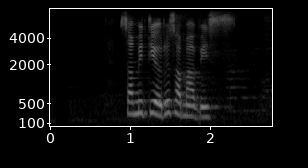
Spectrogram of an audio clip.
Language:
Nepali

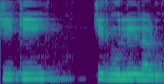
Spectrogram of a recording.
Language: Konkani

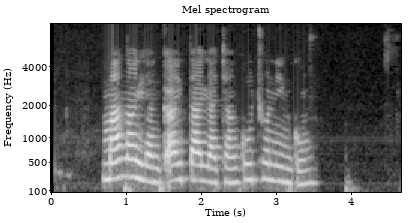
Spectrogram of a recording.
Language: Arequipa-La Unión Quechua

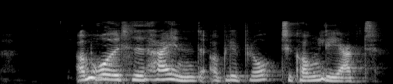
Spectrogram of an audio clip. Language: Danish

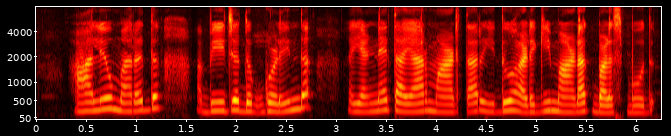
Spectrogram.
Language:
Kannada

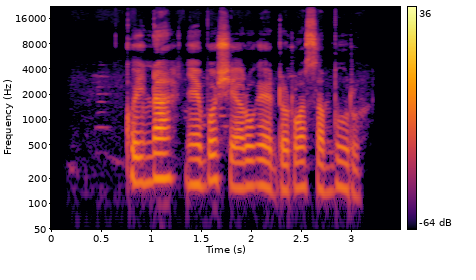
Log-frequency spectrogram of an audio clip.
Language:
Kikuyu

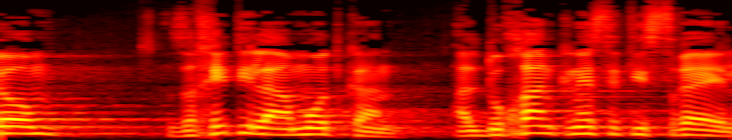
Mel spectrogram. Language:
Hebrew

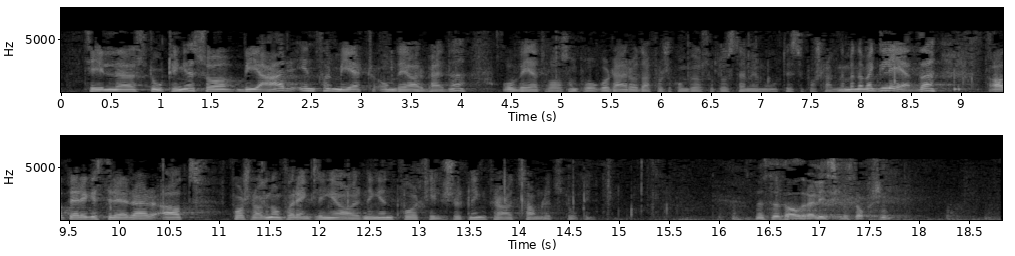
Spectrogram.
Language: Norwegian Bokmål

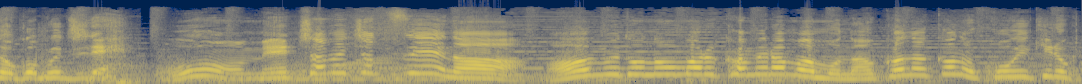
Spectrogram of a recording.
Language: Japanese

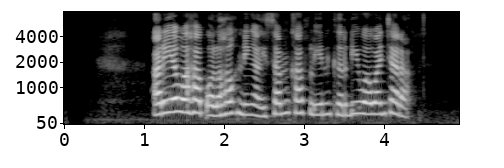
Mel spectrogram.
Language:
Sundanese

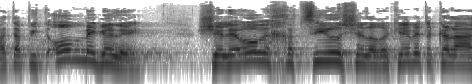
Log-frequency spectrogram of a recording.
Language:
Hebrew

